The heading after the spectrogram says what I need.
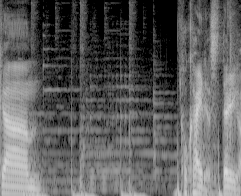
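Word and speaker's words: Cocytus: want to mess it up it's like um coitus there you go it's coitus that's how you say it so I'll never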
